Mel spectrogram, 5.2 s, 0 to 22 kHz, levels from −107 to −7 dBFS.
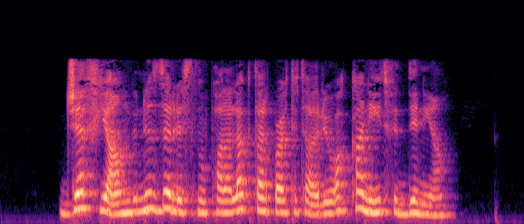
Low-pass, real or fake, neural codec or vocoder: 7.2 kHz; real; none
